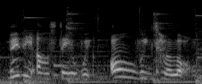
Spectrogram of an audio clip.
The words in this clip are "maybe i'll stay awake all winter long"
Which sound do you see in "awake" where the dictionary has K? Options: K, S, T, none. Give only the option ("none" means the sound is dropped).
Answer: none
